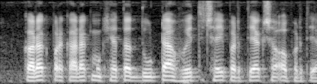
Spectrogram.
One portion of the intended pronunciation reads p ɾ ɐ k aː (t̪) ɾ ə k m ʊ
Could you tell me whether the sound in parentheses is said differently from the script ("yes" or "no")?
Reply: yes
